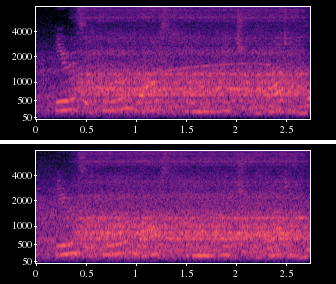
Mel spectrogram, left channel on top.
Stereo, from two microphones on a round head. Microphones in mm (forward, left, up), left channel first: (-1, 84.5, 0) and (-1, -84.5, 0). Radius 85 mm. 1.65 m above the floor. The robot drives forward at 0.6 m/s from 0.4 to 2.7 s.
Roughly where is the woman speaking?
Left.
